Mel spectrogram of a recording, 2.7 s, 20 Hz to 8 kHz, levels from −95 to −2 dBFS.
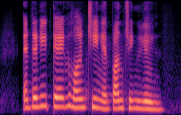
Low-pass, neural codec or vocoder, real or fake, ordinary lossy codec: none; codec, 16 kHz, 1 kbps, FreqCodec, larger model; fake; none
